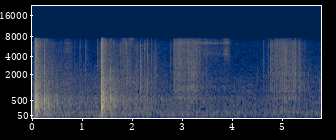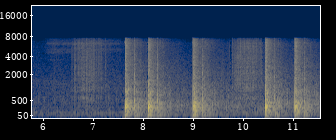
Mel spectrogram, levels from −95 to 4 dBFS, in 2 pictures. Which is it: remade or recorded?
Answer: recorded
